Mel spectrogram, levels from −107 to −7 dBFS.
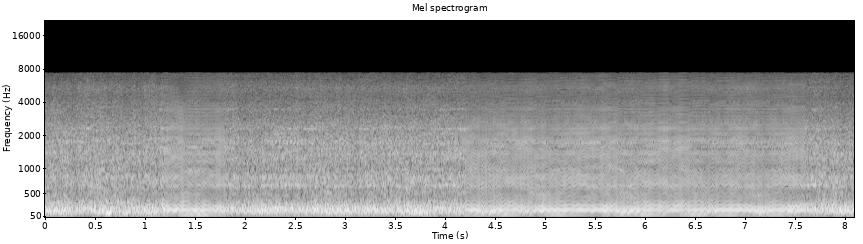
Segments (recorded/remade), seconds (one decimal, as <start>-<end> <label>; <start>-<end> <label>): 0.0-1.2 recorded; 1.2-1.8 remade; 1.8-4.2 recorded; 4.2-7.6 remade; 7.6-8.1 recorded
